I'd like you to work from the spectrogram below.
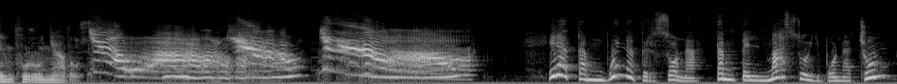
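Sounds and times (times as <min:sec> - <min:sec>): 
speech: 0:00.0 - 0:02.6, 0:05.5 - 0:08.9
cat meowing: 0:00.8 - 0:04.8.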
